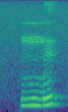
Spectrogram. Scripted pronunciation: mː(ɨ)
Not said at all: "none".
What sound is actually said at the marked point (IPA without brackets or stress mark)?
ɨ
